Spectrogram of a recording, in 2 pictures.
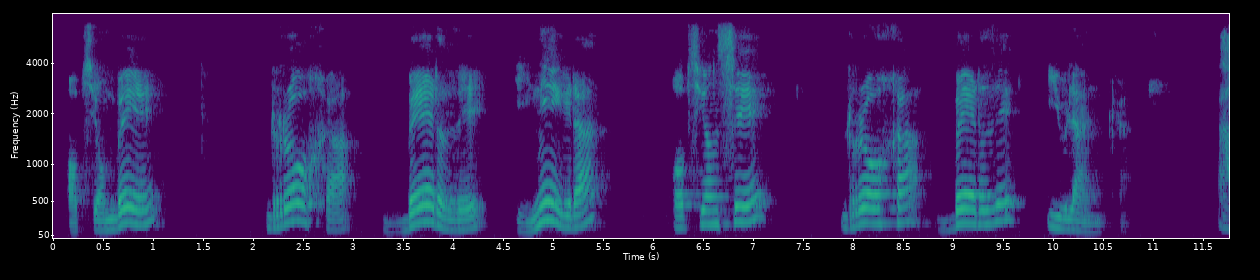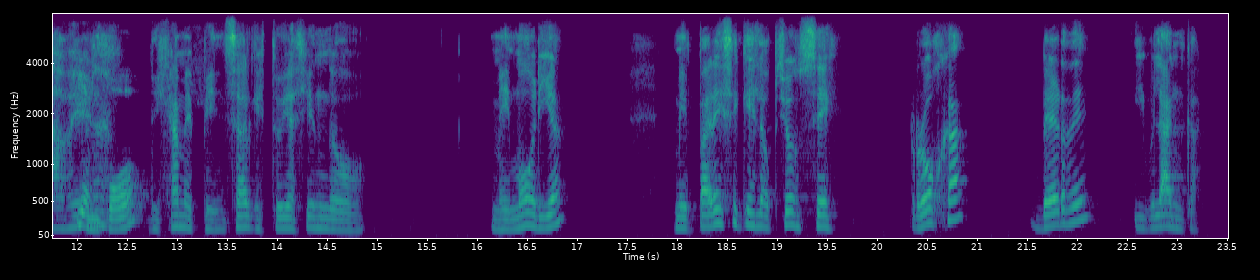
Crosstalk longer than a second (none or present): none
